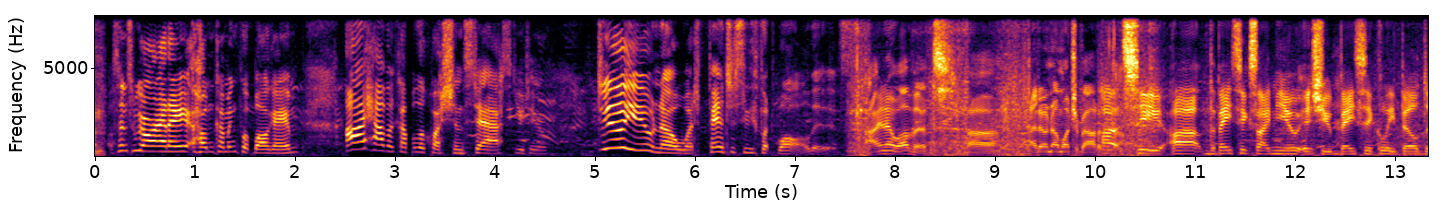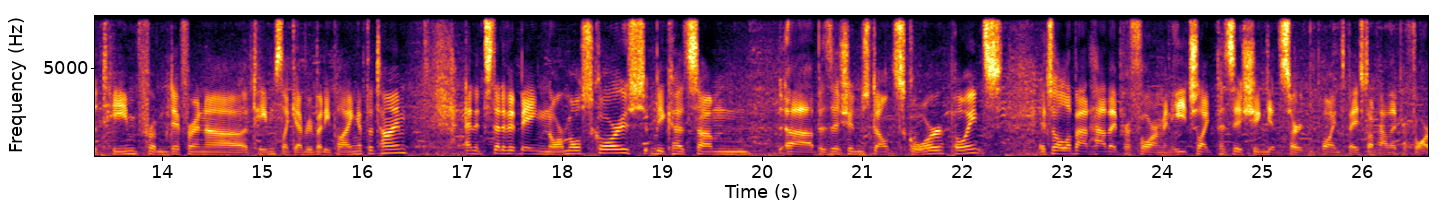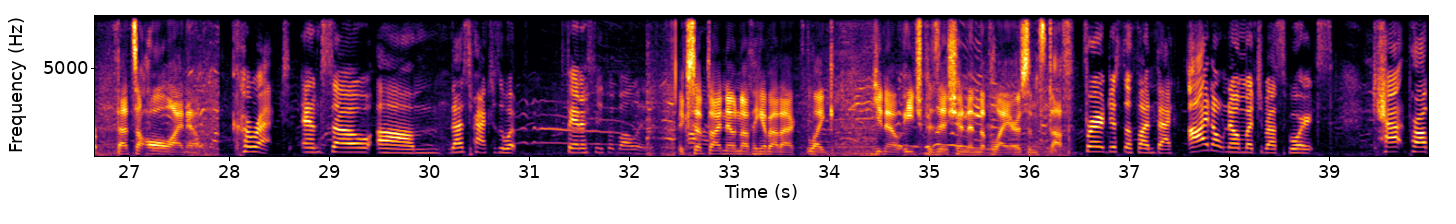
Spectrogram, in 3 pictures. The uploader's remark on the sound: On location at UNA's homecoming football game! Listen in as they pull people from homecoming festivities and have fun on the spot interviews!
